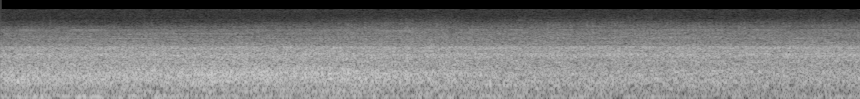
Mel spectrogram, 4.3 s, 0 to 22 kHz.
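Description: Jet engines of an Airbus A320 rolling out along the runway after landing, heard from a distance as a steady, even rush of noise with a low rumble underneath.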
